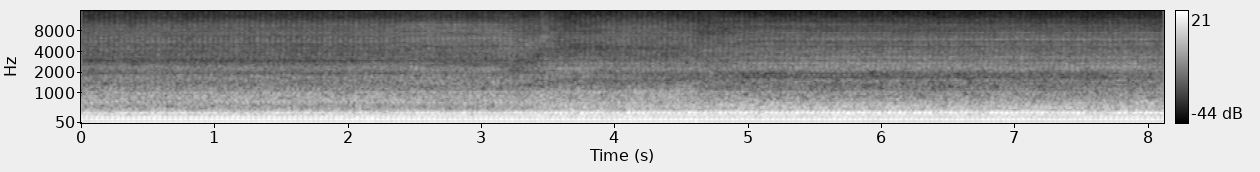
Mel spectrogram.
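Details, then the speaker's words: Champion 3500 W dual fuel inverter generator powering an electric fireplace on its high blower setting: immediate surge to about 11.5 A at 120 V, around 85 dB. Loud, steady low drone at an even pitch with no surging or misses; normal under heavy load. "okay electric fireplace immediate surge up to about 11 and a half amps"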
